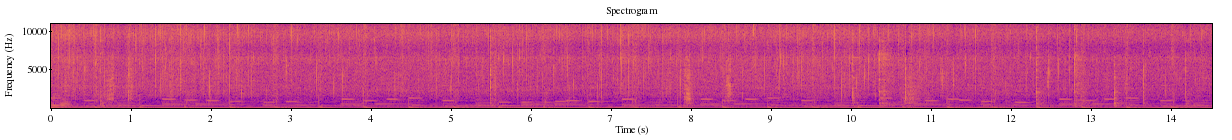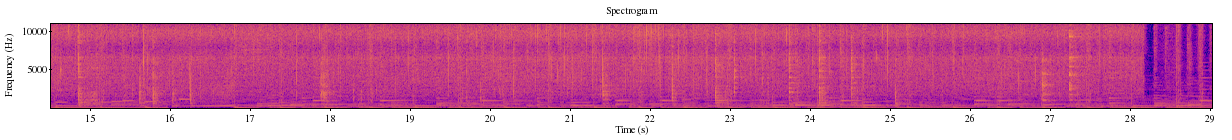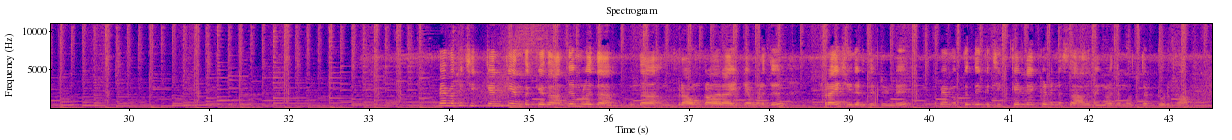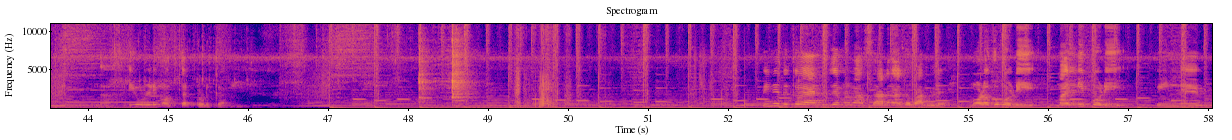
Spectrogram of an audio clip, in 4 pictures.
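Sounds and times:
onions sizzling in oil: 0.0s - 29.0s, 33.3s - 58.0s
spatula scraping a pan: 0.6s - 1.1s, 7.8s - 8.7s, 48.2s - 50.1s.

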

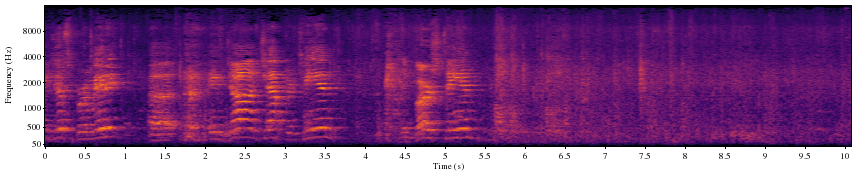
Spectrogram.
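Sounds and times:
room noise: 0.0s - 10.0s.

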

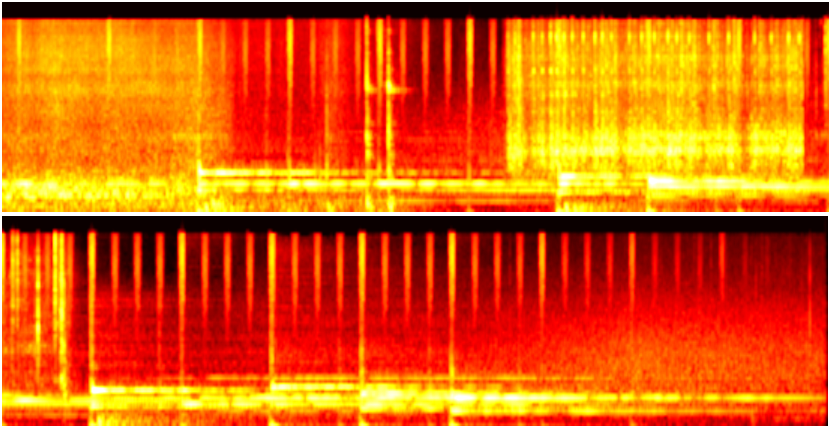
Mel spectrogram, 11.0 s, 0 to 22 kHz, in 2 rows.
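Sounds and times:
slide projector whirring: 3.4s - 5.5s.

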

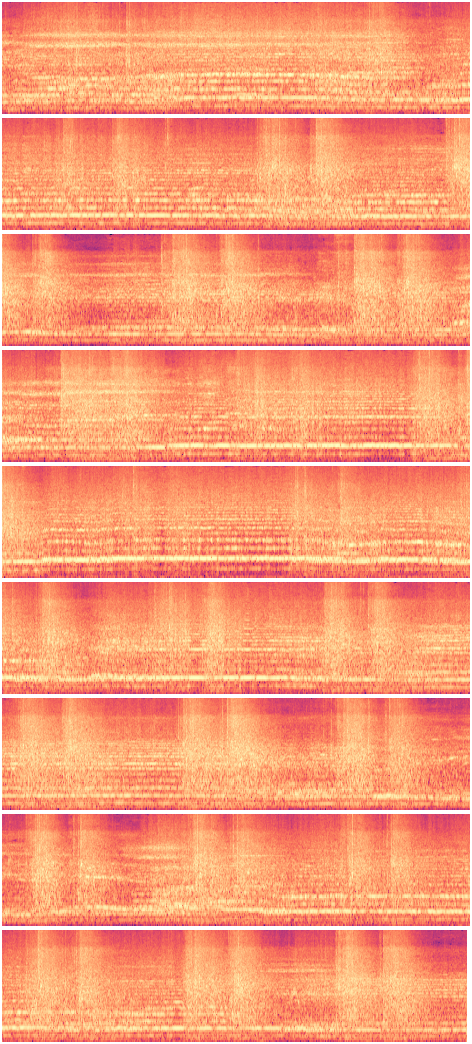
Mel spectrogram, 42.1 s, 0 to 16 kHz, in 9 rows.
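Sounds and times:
men chanting in unison: 0.0s - 42.0s
hands slapping chests: 7.2s - 8.2s, 9.1s - 10.1s, 10.9s - 12.1s, 12.7s - 13.9s, 14.6s - 15.6s, 18.1s - 19.1s, 23.6s - 27.6s, 28.2s - 29.2s, 29.8s - 32.4s, 33.0s - 33.9s, 34.6s - 35.5s, 36.1s - 41.8s.

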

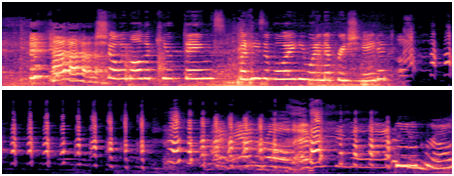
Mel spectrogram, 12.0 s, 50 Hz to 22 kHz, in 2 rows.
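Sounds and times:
women laughing: 5.3s - 12.0s.

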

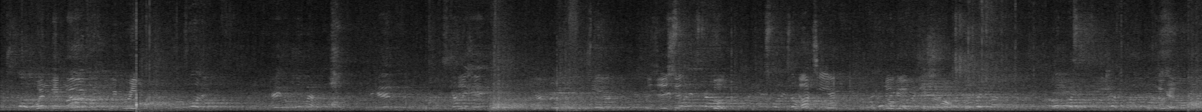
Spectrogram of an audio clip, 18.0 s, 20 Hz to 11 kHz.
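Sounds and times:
people talking in echoing hall: 0.0s - 18.0s.

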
